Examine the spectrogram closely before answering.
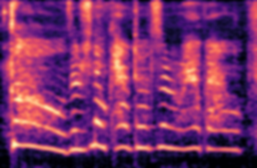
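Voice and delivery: high-pitched mock shout to go; urgent start signal. Acted start signal to the student.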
